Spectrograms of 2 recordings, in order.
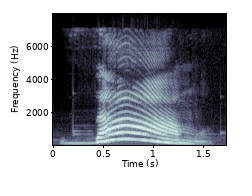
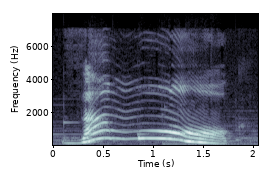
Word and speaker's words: замок: ми покликали це слово наголос падає на звук а звук а є наголошеним А якщо ми переставимо наголос на звук о замок то мить замок перетворився на замок Ось так наголос чарівник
